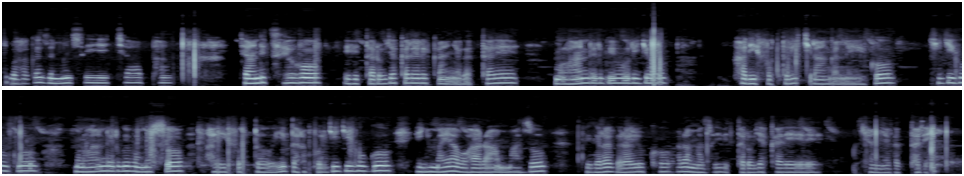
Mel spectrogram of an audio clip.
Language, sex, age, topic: Kinyarwanda, female, 25-35, health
